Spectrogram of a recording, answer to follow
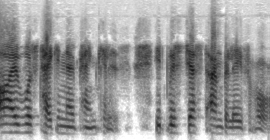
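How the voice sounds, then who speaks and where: A woman with an Australian accent keeps a moderate pace as she talks. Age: 60s. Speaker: product testimonial giver. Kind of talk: testimony.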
